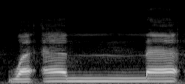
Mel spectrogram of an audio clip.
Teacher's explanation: we have a meme with a shadda. This means we have to do ghunna for 2 counts.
